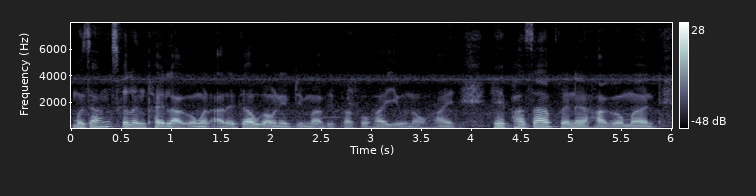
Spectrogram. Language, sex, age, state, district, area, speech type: Bodo, male, 30-45, Assam, Chirang, rural, spontaneous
